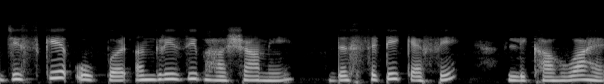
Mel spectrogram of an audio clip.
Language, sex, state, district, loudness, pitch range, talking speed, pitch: Hindi, female, Bihar, Gopalganj, -22 LUFS, 185-230 Hz, 110 wpm, 210 Hz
